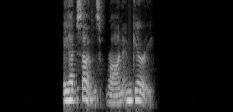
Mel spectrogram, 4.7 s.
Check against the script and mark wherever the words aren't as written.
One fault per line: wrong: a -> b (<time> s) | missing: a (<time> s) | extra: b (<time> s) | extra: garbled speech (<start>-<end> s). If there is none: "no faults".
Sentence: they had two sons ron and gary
missing: two (1.5 s)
